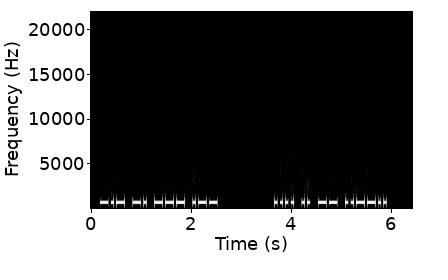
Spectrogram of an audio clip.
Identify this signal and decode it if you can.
Morse code, heard as a keyed tone, about 21 wpm, 700 Hz. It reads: KNOW HIM?
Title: 3x Word-Spacing - Sentences from Top 100 Words - 22wpm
